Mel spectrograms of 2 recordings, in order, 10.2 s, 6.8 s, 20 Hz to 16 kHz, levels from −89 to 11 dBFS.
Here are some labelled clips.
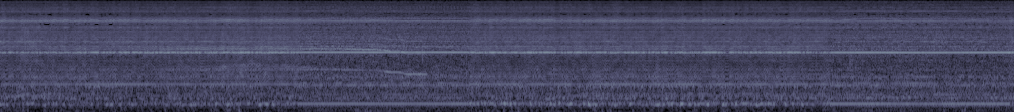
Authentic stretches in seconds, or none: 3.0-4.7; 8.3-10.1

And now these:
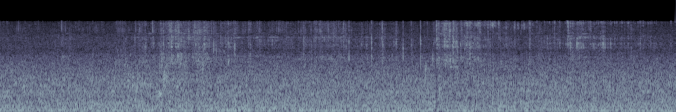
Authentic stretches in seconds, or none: 0.0-4.7; 5.3-6.8

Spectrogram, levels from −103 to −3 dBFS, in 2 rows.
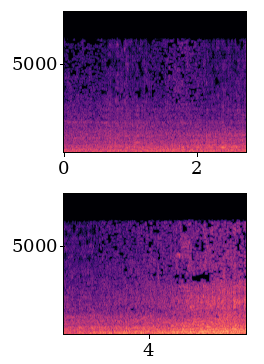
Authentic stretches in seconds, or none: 0.0-0.6; 1.3-2.1; 3.2-5.5

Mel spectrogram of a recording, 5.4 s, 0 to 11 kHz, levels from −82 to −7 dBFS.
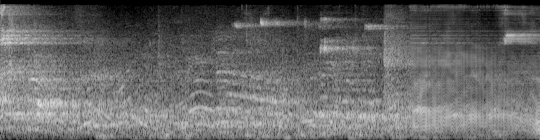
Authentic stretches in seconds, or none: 0.0-4.1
